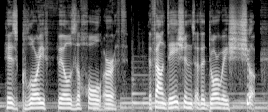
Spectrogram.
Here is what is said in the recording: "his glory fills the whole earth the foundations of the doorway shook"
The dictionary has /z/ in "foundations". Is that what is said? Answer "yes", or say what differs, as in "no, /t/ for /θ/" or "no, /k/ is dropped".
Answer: yes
